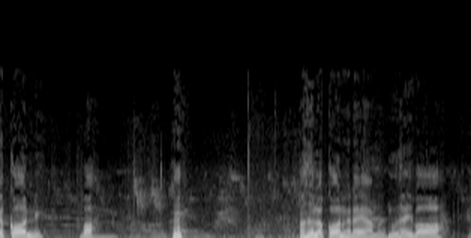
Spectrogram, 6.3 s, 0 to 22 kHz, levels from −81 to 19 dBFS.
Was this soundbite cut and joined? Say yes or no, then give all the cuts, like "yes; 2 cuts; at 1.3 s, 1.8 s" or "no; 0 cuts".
yes; 1 cut; at 5.1 s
